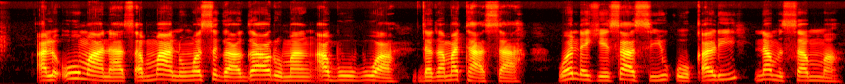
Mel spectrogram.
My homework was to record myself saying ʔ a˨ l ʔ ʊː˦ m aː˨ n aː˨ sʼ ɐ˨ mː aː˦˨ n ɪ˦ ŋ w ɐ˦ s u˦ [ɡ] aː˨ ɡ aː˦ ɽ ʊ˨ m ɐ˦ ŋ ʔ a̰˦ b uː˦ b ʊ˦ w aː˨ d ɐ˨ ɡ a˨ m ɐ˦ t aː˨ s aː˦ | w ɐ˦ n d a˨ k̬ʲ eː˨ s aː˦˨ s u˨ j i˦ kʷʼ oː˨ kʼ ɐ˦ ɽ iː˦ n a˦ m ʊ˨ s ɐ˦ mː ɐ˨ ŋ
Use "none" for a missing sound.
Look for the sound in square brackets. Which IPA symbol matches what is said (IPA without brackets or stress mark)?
ɡ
